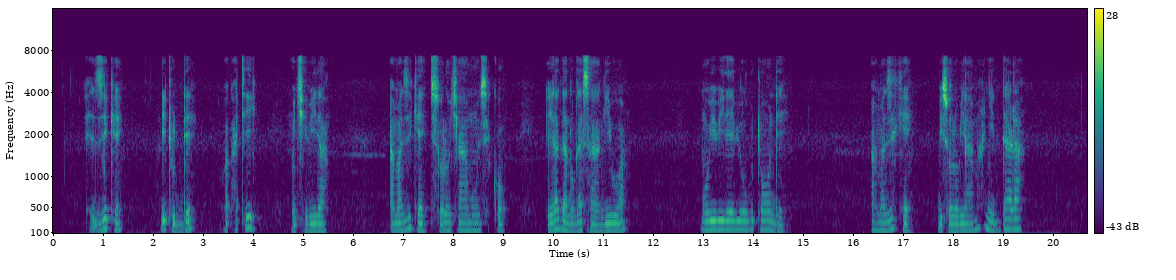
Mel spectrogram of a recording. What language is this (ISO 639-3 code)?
lug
